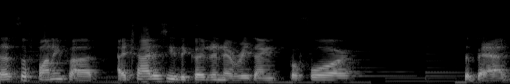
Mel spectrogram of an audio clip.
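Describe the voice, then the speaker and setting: With music in the background, a man talks at a moderate pace, his loudness very even and his pitch variation ordinary. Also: medium pitch for a man. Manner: angry-sounding though positive in truth.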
